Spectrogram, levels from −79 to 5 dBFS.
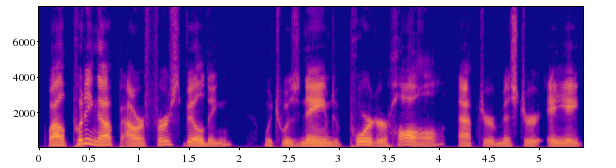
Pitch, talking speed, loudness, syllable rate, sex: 150 Hz, 165 wpm, -19 LUFS, 4.4 syllables/s, male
